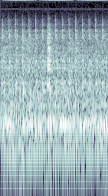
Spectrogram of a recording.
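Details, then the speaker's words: Imation SuperDisk drive reading an installation diskette: quiet, harsh rasping ticks repeat about ten times a second as it tries to read. The seek mechanism grinds and sounds broken; cause unclear. "Sounds like something is broken."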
